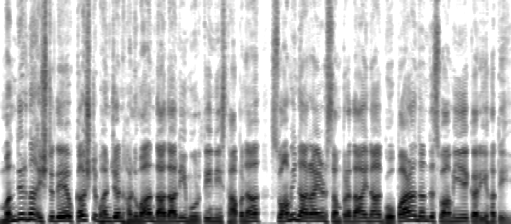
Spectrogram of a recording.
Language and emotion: Gujarati, neutral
